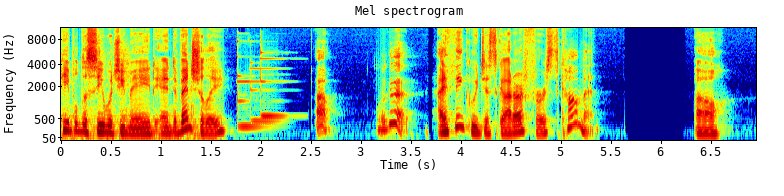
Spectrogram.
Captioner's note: phone ding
